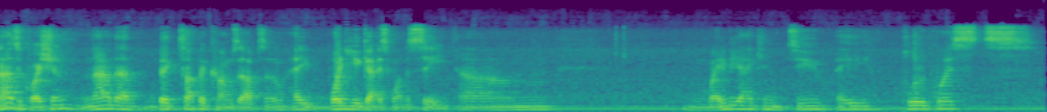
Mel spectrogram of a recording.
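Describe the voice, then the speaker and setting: A man with a non-native accent and medium pitch speaks at a very slow pace with lively intonation. Noticeable background noise and audible room echo fill the recording. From Belgium, Flanders. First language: Dutch. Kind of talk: live stream, casual chat. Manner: hesitant, many fillers.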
